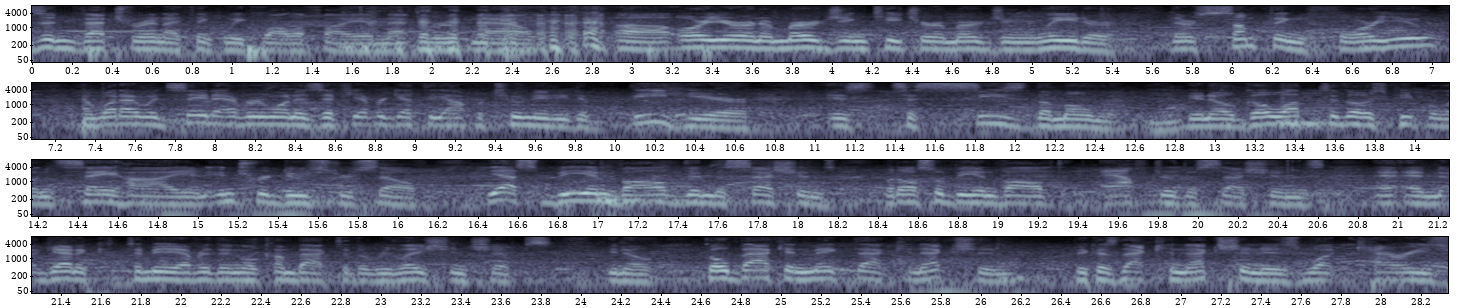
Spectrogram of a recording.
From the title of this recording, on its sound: Live from SHAPE Nashville Day 2!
